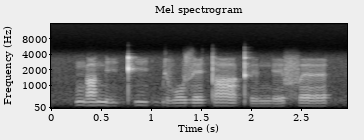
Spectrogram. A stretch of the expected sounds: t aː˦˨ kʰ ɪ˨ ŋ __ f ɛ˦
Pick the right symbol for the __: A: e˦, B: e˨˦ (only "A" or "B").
B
